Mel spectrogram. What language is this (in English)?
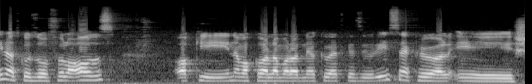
Hungarian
